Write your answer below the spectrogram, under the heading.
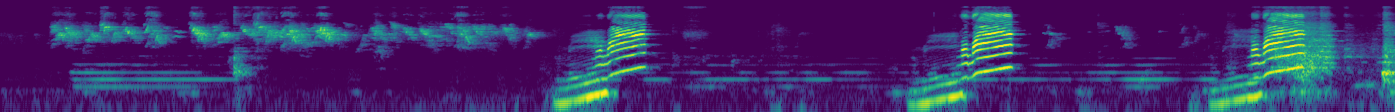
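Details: Indian ringneck parrot, a talking pet said to call "Mummy"; quiet warbling chatter at first, then three loud steeply rising harmonic calls spaced about three seconds apart, faint steady hum behind.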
